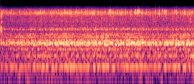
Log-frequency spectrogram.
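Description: A Falex friction test machine runs with no oil at all while under load, making a continuous, loud mechanical whine and hum with a steady tonal drone.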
